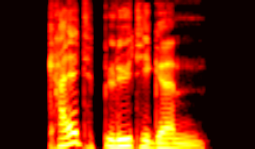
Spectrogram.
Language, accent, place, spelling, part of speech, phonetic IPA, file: German, Germany, Berlin, kaltblütigem, adjective, [ˈkaltˌblyːtɪɡəm], De-kaltblütigem.ogg
- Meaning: strong dative masculine/neuter singular of kaltblütig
